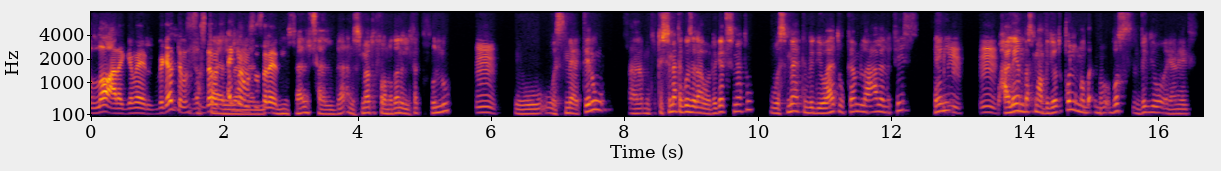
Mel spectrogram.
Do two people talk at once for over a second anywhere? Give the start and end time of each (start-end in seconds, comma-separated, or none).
1.5-2.9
